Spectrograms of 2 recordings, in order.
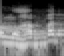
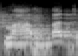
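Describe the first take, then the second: First: محبت said as mu-habbat, with u on the meem; wrong pronunciation. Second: محبت said as ma-habbat, with a on the meem and a doubled b; correct pronunciation. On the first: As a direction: read محبت with a pesh: mu-habbat. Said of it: "وہ اس کو محبت پڑھ دیتے ہیں، میم کے اوپر پیش". (محبت کو میم پر پیش کے ساتھ غلط پڑھیں: مُحبت) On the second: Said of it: "جبکہ اس کا صحیح تلفظ ہے ... میم کے اوپر آپ زبر پڑھیں گے". (محبت کو میم پر زبر کے ساتھ درست پڑھیں: مَحبّت) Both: Shown as a demonstration.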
